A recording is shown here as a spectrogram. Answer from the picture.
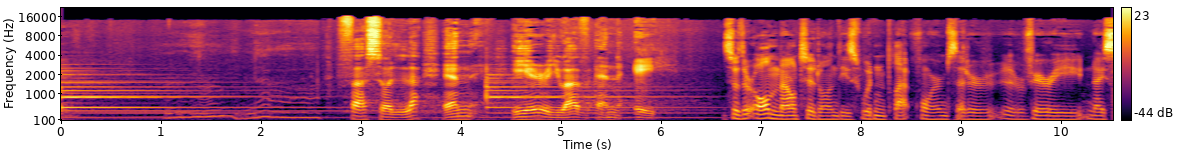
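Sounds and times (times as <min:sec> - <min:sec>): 
carillon bell ringing: 0:00.0 - 0:07.2
speech: 0:02.9 - 0:06.0, 0:06.6 - 0:10.5.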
